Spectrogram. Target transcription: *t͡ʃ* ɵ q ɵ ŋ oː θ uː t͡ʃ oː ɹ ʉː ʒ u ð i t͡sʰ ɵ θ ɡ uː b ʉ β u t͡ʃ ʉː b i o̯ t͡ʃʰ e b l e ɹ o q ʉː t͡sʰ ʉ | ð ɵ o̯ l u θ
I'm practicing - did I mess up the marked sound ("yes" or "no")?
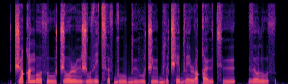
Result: no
